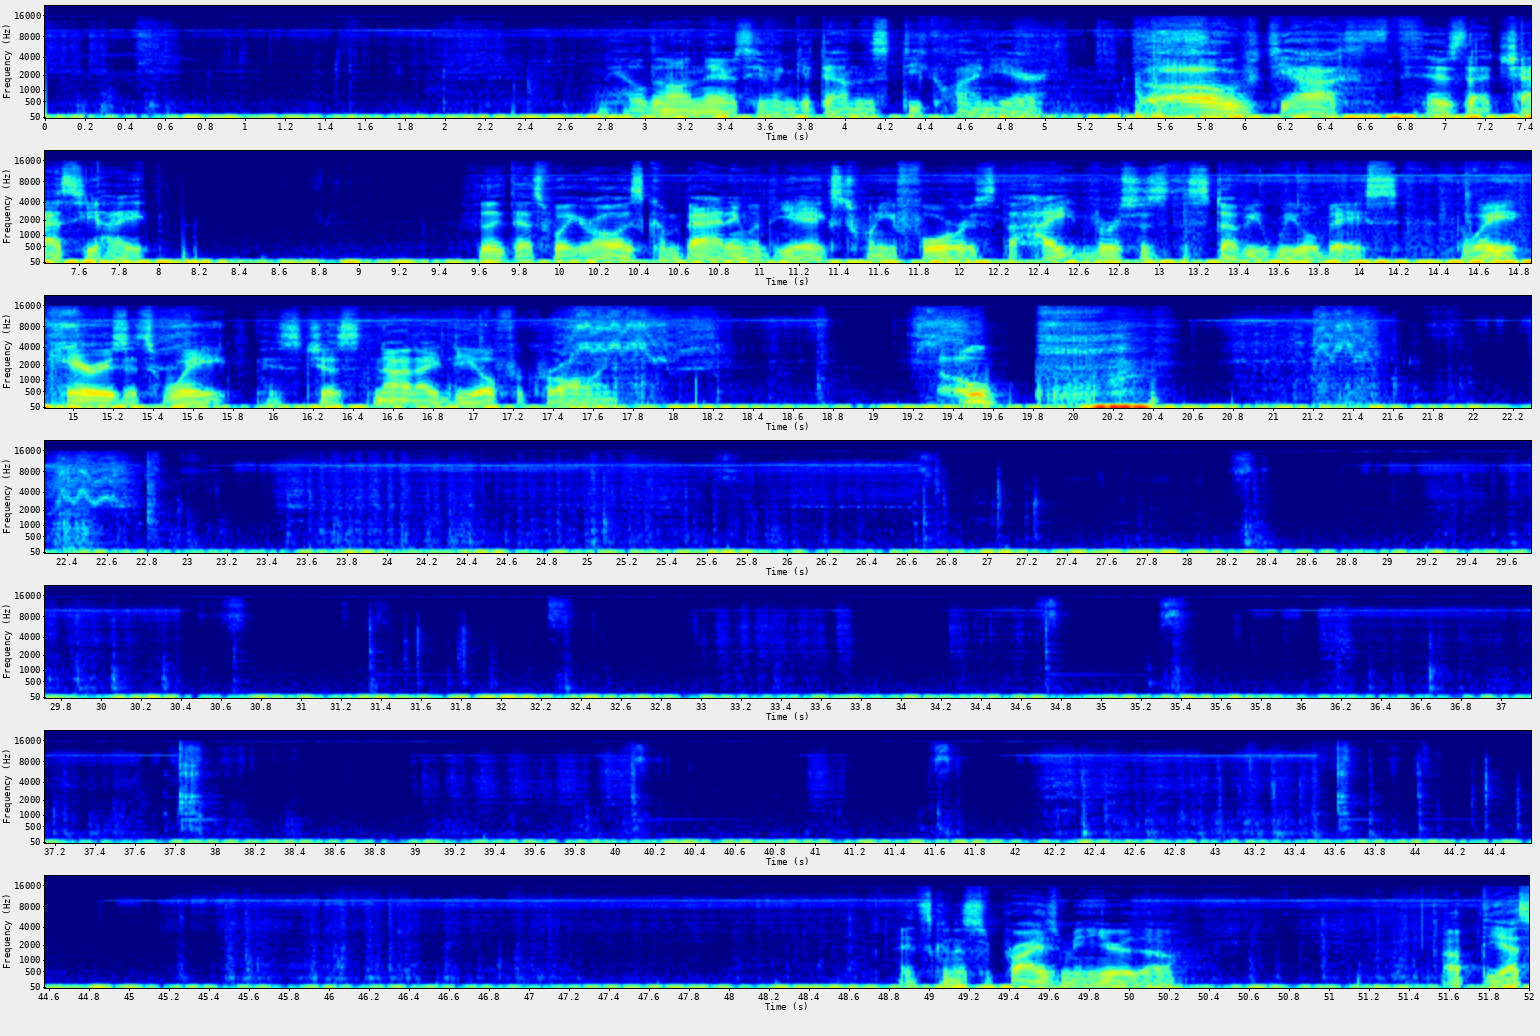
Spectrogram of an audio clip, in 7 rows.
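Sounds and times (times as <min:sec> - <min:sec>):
rc car drivetrain whine: 0:16.8 - 0:18.7, 0:20.6 - 0:26.8, 0:42.0 - 0:43.6.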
